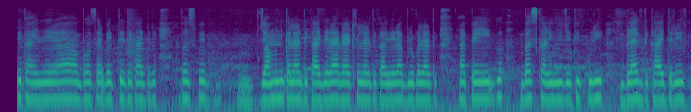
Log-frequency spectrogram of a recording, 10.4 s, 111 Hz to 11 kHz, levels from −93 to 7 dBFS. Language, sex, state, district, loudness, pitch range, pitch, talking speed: Hindi, male, Bihar, Araria, -35 LUFS, 185-190 Hz, 190 Hz, 250 wpm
